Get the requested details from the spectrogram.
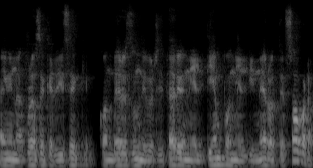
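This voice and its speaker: A man is speaking. He has an Ecuadorian accent. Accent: Ecuadorian Spanish, noticeable. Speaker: psychology professor. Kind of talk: lecture.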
